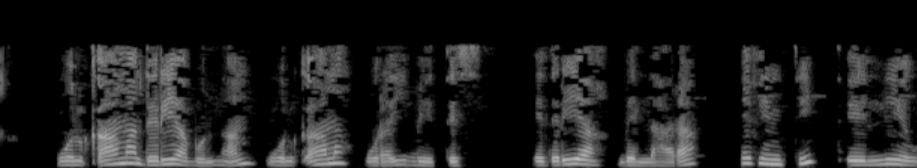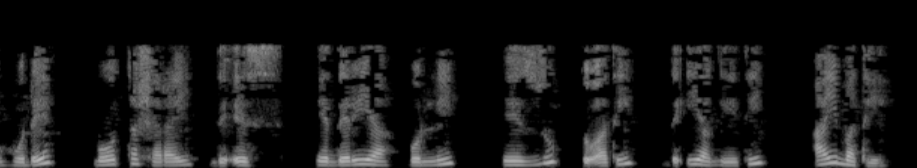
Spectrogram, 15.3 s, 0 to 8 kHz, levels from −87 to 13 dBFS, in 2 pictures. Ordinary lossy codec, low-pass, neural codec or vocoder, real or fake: MP3, 24 kbps; 7.2 kHz; none; real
